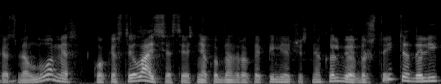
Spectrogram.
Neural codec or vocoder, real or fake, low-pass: none; real; 10.8 kHz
